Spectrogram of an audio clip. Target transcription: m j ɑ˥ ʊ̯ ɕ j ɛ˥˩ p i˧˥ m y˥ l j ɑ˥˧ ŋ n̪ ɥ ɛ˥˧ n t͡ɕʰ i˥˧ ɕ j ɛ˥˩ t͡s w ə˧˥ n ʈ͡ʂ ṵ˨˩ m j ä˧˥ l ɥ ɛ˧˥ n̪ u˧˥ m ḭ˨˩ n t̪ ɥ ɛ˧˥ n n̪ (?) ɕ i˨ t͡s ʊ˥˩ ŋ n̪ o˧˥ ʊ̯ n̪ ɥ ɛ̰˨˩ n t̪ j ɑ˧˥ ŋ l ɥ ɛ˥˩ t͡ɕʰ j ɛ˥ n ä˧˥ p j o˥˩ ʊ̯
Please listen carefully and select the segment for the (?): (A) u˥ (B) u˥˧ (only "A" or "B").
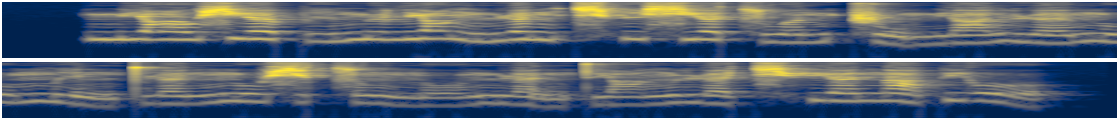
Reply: A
